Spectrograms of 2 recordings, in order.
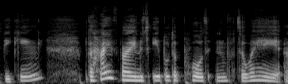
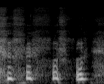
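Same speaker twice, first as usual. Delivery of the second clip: scoffing laugh; 8 semitones higher, 4 dB quieter than usual. Retold or imitated. Brother scoffs then laughs.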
